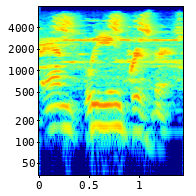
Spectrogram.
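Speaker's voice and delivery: usual speaking voice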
